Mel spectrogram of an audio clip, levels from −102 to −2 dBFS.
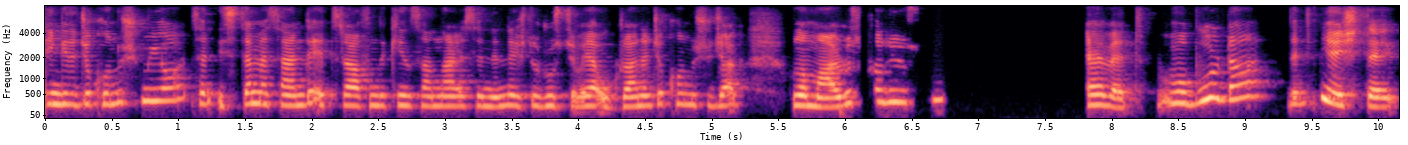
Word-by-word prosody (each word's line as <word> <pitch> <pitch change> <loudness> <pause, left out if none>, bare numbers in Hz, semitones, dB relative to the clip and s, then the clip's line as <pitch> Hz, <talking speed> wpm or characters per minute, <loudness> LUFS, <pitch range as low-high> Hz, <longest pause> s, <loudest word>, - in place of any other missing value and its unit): İngilizce 265 -1 0
konuşmuyor. 320 +6 -1
Sen 270 0 -2
istemesen 255 -1 +1
de - - +1
etrafındaki 235 -1 -1
insanlar 225 -1 -2
seninle, 225 +1 -2
işte, 230 +1 -5
Rusça 225 0 -4
veya 230 - +2
Ukraynaca 230 +5 -1
konuşacak. 250 -3 -4 0.4
Buna 240 - +6
maruz 220 +5 +2
kalıyorsun. 310 +4 -3 1.0
Evet 235 -6 +1
ama 285 -4 0
burada 370 +2 +6 0.4
dedim - - -5
ya, 365 -7 +9
işte, 235 -4 +3
245 Hz, 130 wpm, -22 LUFS, 230-280 Hz, 1.0 s, ya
